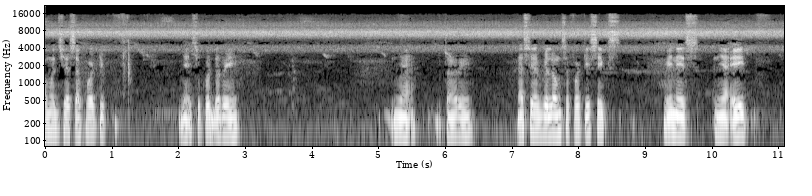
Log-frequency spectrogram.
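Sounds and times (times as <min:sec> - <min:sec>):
high-pitched insect chirring: 0:00.0 - 0:11.0.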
